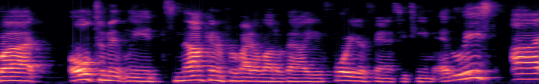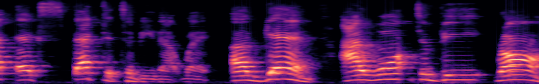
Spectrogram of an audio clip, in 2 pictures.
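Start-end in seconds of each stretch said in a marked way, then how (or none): 7.7-10.8 slight British accent, very slow and drawn out. Fantasy football podcaster giving his take on a player, in a slight British accent. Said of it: "I developed just a little bit of a British accent there".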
